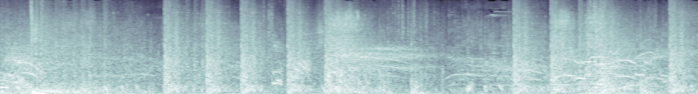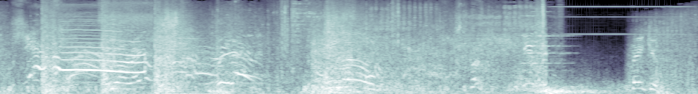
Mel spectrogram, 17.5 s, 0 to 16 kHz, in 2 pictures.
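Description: Rapid gunfire and blasts in the Resident Evil 5 Mercenaries mode, dense repeated shots with whooshes and impacts, game character voices calling out over the action.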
